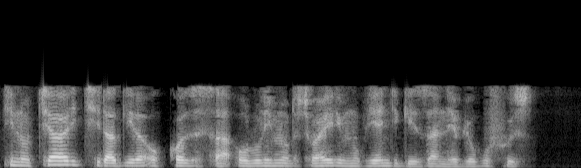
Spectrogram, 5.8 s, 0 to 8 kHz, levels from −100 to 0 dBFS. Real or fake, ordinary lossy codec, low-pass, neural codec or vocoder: fake; AAC, 16 kbps; 7.2 kHz; codec, 16 kHz, 0.3 kbps, FocalCodec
